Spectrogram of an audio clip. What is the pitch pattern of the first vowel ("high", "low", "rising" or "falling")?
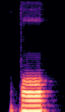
high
